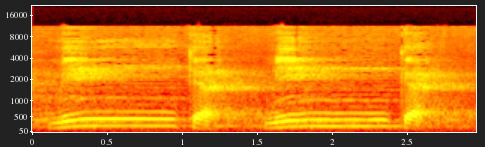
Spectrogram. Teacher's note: آخر لسان يصعد إلى منك على مخرج الكاف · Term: الإخفاء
